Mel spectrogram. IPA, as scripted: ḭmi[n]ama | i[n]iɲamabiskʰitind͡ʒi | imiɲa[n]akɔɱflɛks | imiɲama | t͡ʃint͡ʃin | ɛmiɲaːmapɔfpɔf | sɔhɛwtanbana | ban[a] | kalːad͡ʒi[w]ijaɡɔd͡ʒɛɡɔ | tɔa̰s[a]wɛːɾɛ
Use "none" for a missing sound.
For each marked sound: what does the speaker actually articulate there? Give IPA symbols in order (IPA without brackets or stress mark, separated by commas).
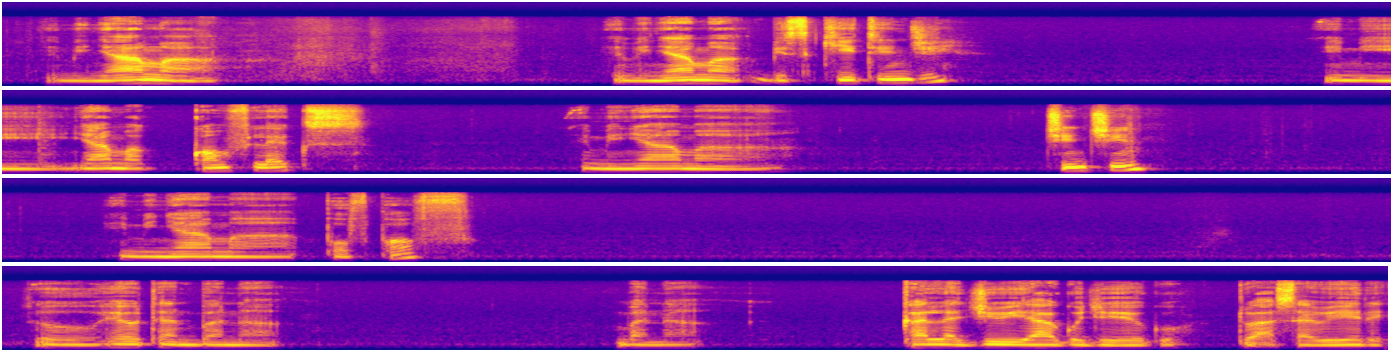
ɲ, m, m, a, w, a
